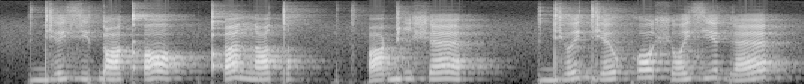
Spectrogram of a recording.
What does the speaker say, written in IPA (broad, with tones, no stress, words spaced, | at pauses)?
dʲə˩˥e̯zʲə˩˥ ɠɑ˩˥kʼɒ˧˥˧ | qʼɜ˧˥˧nɑ˩˥t | t͡sʼɑ˩˥ɡi˧˥˧ʃæ˧˥˧ | dʲɔ˩˥e̯dʲæ˩˥o̯kɔ˧˥˧ ʃɔ˩˥e̯zʲæ˧˥˧ɡæ˩˥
